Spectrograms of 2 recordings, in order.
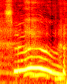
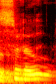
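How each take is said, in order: First: It is said in a high Herbert-like voice. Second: It is said in a deep voice.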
